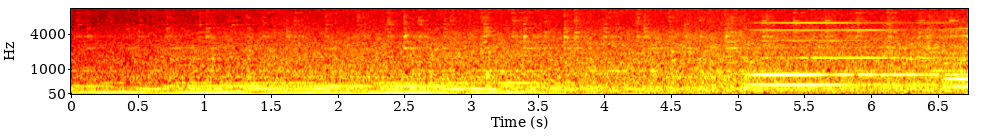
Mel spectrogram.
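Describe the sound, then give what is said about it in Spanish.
Train arriving at a station, a steady low rumble with sustained droning tones from the cars, holding an even loudness throughout with no voices. “el tren va suavemente llegando a una estación”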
